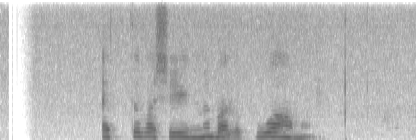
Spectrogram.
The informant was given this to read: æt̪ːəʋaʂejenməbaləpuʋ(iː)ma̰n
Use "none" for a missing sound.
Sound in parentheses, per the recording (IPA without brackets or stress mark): aː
